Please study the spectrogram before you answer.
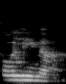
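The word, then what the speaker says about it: Olena: And what about Oleana? Did I say that correctly? Yeah, Olina? right. Olina. Hi, Olina. Hi. Everything is right. You said it right.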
